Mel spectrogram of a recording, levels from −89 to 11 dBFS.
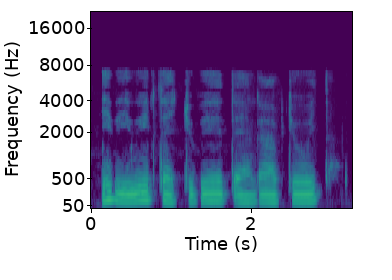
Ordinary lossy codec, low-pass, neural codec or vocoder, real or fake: none; 7.2 kHz; none; real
